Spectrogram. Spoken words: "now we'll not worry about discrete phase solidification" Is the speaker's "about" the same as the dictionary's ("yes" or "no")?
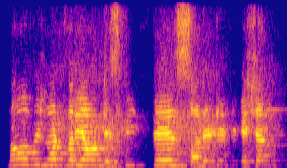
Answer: no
